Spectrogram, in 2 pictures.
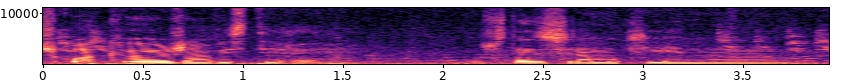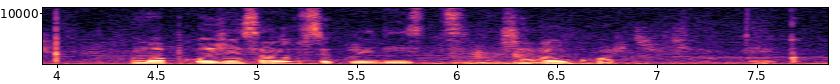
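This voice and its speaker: With a very deep, low pitch and flat, monotone intonation, a woman talks at a fairly slow pace with long, frequent pauses against noticeable background noise. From Burundi. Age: 20s. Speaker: singer and student. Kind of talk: interview.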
